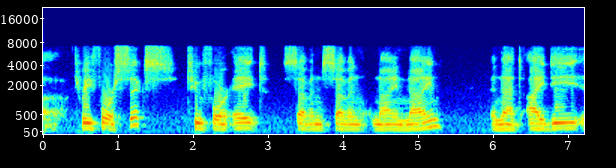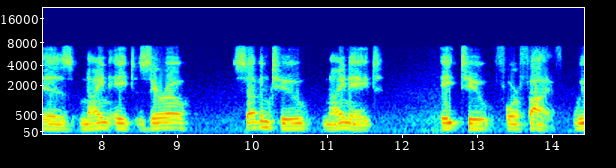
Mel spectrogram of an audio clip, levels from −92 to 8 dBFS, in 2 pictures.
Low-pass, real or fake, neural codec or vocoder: 7.2 kHz; real; none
